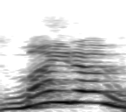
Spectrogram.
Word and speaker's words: Mita: It's Mita."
